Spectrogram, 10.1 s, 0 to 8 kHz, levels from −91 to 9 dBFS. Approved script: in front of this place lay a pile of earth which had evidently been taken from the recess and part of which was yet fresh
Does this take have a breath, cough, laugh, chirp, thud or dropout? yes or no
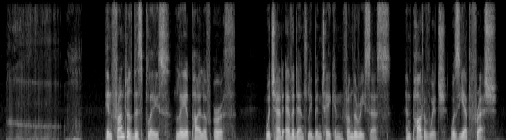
yes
